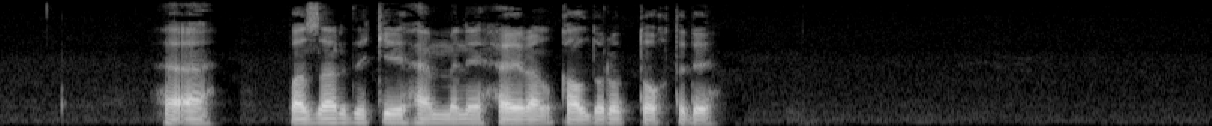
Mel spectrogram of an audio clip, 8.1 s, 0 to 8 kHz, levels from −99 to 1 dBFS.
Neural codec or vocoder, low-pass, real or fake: none; 7.2 kHz; real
